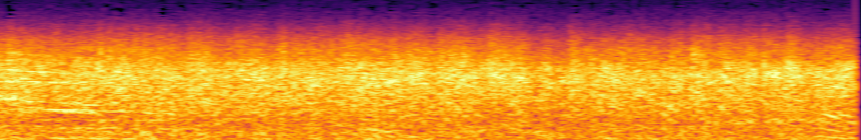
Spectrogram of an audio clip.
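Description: Studio audience laughing and applauding, a steady sound of many hands and voices at an even level throughout.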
